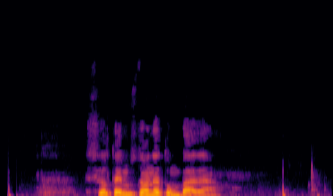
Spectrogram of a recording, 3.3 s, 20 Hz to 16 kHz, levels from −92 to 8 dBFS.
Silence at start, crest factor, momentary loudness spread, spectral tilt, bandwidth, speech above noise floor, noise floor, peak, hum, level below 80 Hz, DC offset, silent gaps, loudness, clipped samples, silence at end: 1 s; 18 dB; 20 LU; -10 dB/octave; 6.2 kHz; 43 dB; -61 dBFS; -4 dBFS; none; -58 dBFS; under 0.1%; none; -19 LUFS; under 0.1%; 1.2 s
